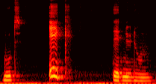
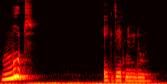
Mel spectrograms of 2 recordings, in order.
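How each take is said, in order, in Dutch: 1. De klemtoon ligt op het woord ik. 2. De klemtoon ligt op het woord moet. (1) "De volgende is" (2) "De eerste keer leg je de klemtoon op het eerste woord"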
